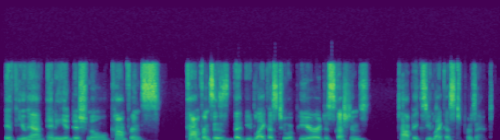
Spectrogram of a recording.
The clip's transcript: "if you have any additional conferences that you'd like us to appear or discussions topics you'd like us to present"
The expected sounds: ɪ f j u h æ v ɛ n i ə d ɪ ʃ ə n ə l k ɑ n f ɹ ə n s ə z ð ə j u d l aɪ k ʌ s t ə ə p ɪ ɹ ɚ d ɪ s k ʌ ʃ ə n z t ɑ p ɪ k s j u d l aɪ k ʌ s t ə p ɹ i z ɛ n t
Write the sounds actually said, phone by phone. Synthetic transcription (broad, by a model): ɪ f j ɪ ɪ v ɛ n i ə d ɪ ʃ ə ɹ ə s k ɑ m f ɹ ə n s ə z ð ə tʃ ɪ d l aɪ k ʌ s t ə ə p ɪ ɹ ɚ d ɪ s k ʌ ʃ ə n z t ɑ p ɪ k s j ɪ d l aɪ k ʌ s t ə p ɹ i z ɛ n t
